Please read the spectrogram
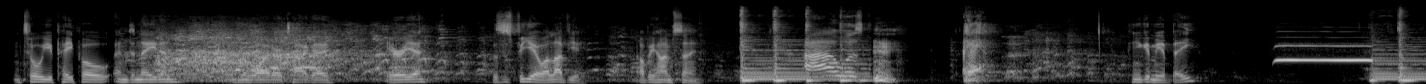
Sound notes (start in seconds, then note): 1.2 laughter; 9.6 clears throat, coughs; 12.7 blows on recorder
